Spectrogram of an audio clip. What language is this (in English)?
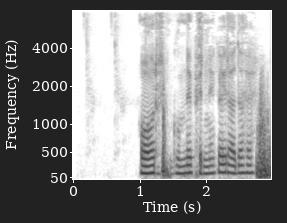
Urdu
